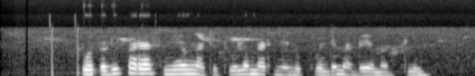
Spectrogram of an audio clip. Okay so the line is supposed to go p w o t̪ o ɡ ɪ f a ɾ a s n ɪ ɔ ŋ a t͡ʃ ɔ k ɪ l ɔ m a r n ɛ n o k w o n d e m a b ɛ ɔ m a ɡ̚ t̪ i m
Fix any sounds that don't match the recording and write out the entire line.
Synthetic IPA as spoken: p w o t̪ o ɡ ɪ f a ɾ a s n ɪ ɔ ŋ a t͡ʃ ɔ k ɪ l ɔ m a r n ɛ n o k w o n d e m a b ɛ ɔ m a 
